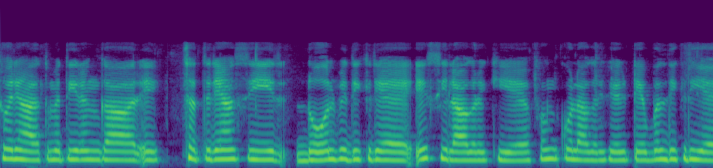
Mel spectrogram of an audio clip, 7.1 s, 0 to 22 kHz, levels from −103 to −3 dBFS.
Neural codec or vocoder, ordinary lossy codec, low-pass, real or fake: none; none; none; real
